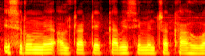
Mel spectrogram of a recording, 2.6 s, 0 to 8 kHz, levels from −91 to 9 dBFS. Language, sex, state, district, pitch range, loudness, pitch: Hindi, male, Jharkhand, Garhwa, 115-125 Hz, -16 LUFS, 115 Hz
